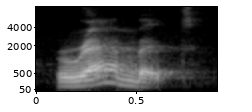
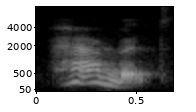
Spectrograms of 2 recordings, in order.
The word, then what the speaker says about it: rabbit: aliás em inglês que significa chapéu outro exemplo Rabbit Rabbit que significa Coelho Às vezes a gente pronuncia como Habit que é hábito né Habit Rabbit Habit Rad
